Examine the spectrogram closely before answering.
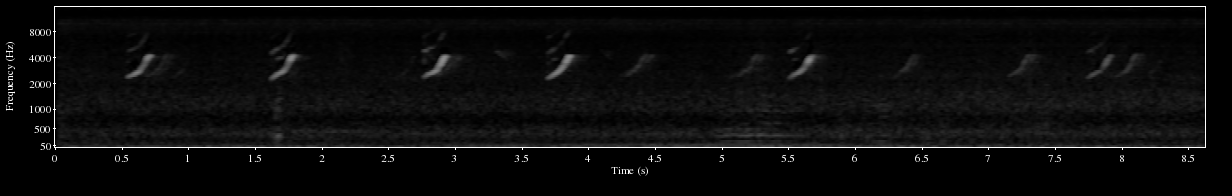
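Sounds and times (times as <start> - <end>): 
common chiffchaff Phylloscopus calling at Noarootsi: 0.5 - 8.4.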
